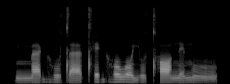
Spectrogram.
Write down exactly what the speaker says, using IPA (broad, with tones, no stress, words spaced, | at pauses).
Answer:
mːæ˩˥ ɡʱuː˩tæː˩ tʰe˥ɡʱo˥ wo˧ju˧ tʰɒː˧ne˩˥muː˩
